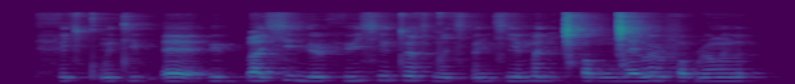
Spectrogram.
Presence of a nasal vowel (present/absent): present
